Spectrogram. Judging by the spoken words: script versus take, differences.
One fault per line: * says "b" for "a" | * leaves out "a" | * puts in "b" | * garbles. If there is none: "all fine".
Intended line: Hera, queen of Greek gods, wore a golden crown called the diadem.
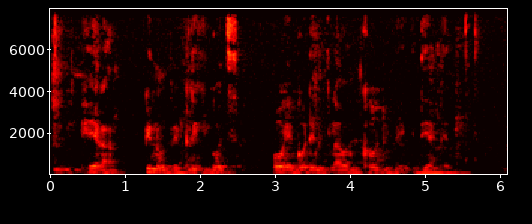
* puts in "the"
